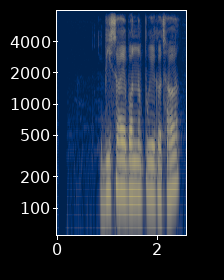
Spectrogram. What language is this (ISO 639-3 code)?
nep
